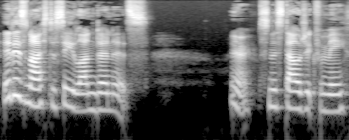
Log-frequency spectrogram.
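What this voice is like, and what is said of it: Slipping into an English accent. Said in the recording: “I feel like I've gone into an English accent now”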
